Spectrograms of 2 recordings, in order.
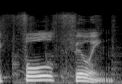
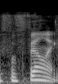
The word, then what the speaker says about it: fulfilling: You don't say fulfilling. No, you say fulfilling. Fulfilling. So the L there is kind of silent.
